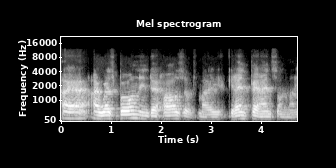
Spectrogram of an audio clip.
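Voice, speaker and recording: At a very slow pace, a man with a fairly high pitch talks with ordinary pitch variation and big swings in loudness. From France, near Paris. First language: French. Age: 80s+. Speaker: Holocaust survivor. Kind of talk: interview.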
